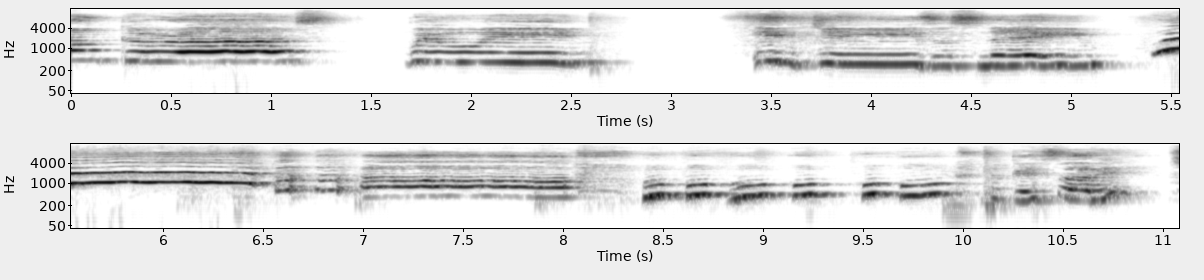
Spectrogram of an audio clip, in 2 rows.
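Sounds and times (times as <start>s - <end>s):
high-pitched laughter: 6.3s - 8.0s.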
